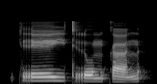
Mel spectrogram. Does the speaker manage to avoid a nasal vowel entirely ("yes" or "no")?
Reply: yes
